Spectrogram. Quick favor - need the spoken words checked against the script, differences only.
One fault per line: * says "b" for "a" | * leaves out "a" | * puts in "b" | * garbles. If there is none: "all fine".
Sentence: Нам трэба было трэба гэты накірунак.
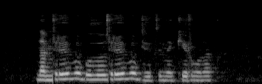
all fine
